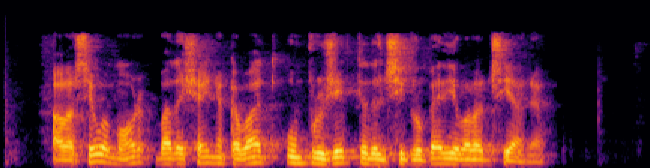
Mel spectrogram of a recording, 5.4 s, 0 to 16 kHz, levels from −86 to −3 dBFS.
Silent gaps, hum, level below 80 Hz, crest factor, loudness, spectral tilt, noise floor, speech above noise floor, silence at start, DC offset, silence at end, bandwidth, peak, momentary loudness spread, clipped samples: none; none; -52 dBFS; 14 dB; -15 LUFS; -4.5 dB/octave; -61 dBFS; 46 dB; 0.45 s; under 0.1%; 0.9 s; 7.8 kHz; -2 dBFS; 5 LU; under 0.1%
